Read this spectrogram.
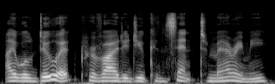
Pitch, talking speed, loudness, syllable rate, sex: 155 Hz, 220 wpm, -17 LUFS, 5.3 syllables/s, female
